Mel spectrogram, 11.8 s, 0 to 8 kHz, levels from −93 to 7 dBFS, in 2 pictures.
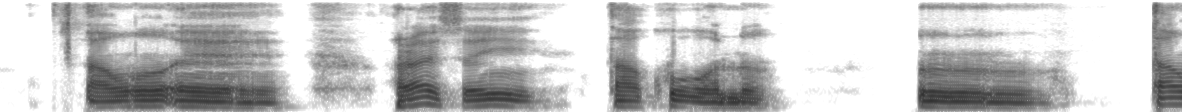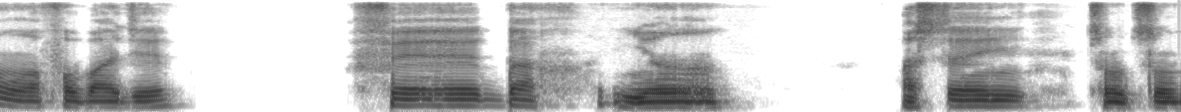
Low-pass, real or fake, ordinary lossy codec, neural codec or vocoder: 7.2 kHz; fake; none; vocoder, 22.05 kHz, 80 mel bands, WaveNeXt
